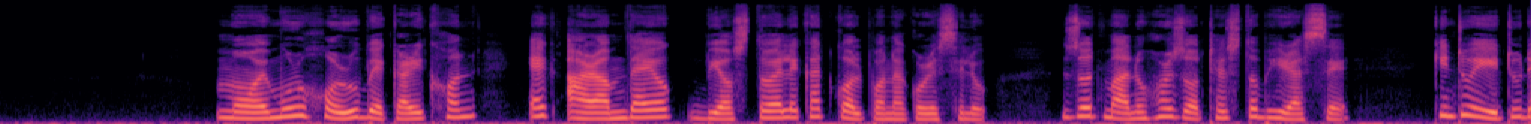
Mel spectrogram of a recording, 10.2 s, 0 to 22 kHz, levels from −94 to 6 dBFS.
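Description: A transform codec spread quantisation noise across blocks holding late attacks, producing pre-echo at 2.86 s, after "মই মোৰ সৰু", and 5.36 s, before "কল্পনা কৰিছিলো": brief hiss, roughly 17 ms, smearing each onset.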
